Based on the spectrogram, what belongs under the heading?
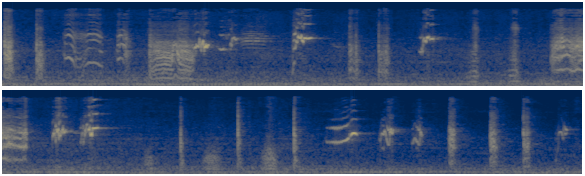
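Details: Javan myna song played to train young birds to sing; dry clicks and snapping notes interspersed with raspy hissing bursts and thin whistled slurs, irregularly spaced, low background hum.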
